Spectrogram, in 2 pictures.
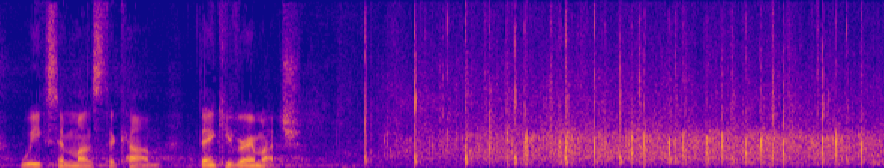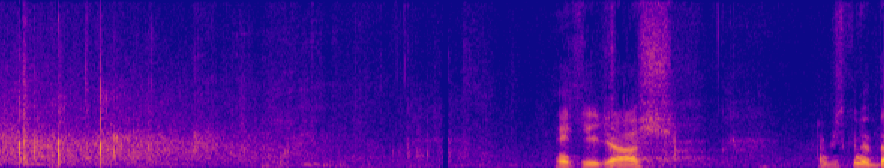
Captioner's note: applause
